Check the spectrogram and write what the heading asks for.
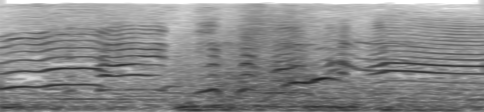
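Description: Cartoon characters yelling and crying out, several short bending shouts followed near the end by a long held scream.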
